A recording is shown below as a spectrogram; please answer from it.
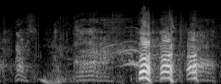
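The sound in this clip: A person's voice imitates a crazy dog growl as a Bigfoot impression, a rough, low vocal rumble that ends in three short, loud, barking bursts.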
